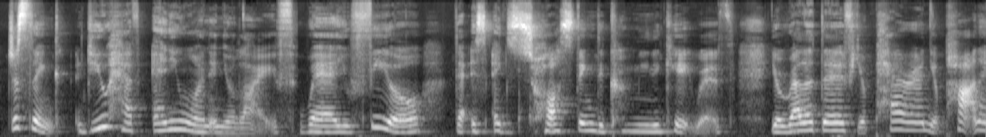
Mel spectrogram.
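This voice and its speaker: A woman's voice: medium pitch, a little mellow. A woman with a Singaporean accent giving a scripted advice talk, addressing the listener directly and with emphasis. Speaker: relationship advice host.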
